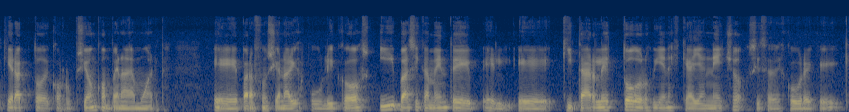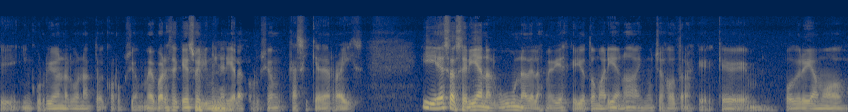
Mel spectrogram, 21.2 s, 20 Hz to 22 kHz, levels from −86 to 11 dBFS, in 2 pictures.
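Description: A speech clip with one brief dip in level from 13.67 to 13.76 s, lasting roughly a tenth of a second and falling by around 10 dB at its deepest before the speech returns to its previous level. The likely cause is speech suppressed in double talk, where an echo canceller, unable to separate this talker from returning loudspeaker echo while the far side also spoke, turned everything down. On a waveform this shows as a short notch in the envelope, and on a spectrogram as a thin vertical band of reduced energy across the speech.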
